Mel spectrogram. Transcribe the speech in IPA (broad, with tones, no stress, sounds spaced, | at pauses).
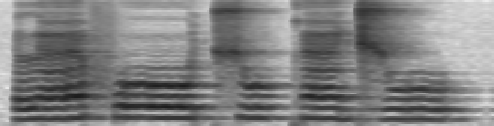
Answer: l ɛ̃˨˦ f oː˧ t͡ʃ u˧ k ɛ̃˧ d͡ʒ u˨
